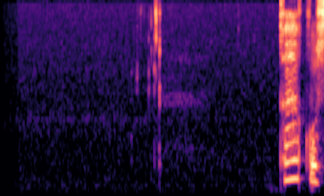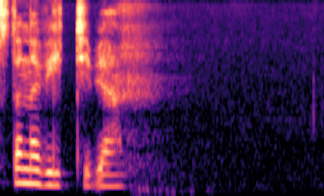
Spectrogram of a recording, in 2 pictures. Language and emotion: Russian, sad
